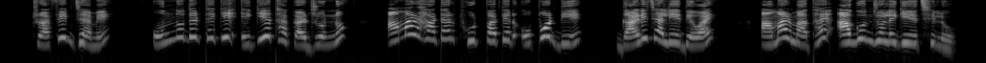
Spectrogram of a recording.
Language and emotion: Bengali, angry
